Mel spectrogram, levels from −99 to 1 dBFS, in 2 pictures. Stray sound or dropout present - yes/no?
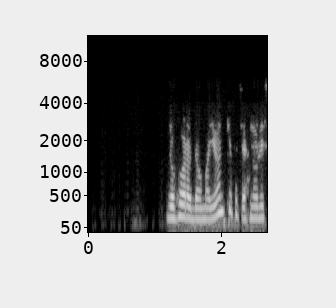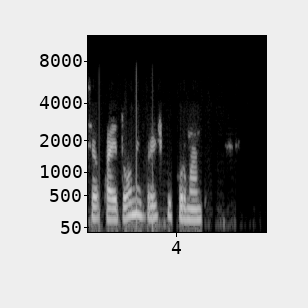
no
